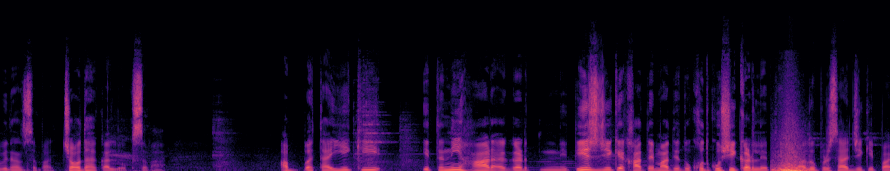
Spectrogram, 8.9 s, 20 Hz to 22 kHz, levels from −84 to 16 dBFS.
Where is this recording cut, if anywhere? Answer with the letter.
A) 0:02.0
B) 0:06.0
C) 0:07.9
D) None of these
C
